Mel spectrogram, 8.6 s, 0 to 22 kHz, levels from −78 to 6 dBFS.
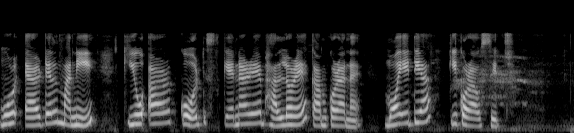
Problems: background sounds at intervals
